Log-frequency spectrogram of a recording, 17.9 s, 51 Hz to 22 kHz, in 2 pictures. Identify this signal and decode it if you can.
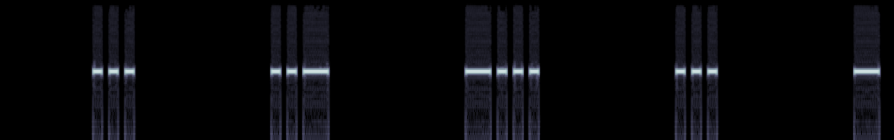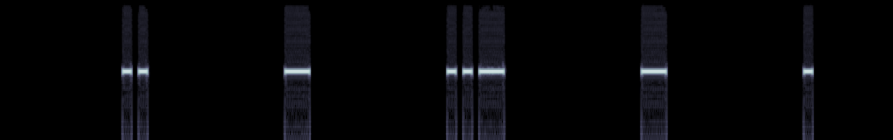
Morse code, heard as a keyed tone, about 15 wpm, spaced as for 5 wpm, 1000 Hz. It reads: SUBSTITUTE
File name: qotdfiles / 5wpm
